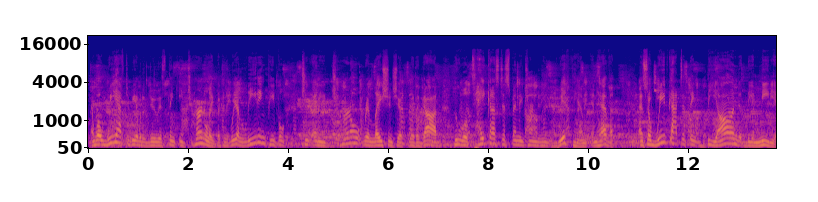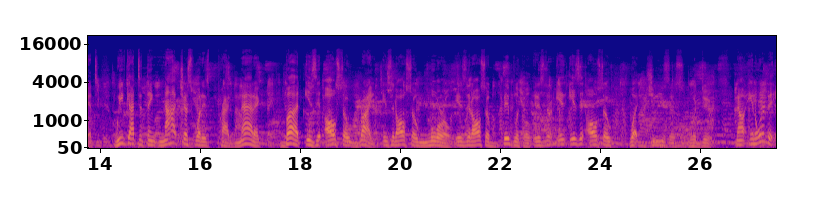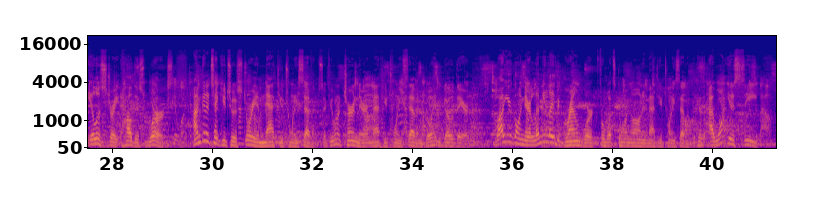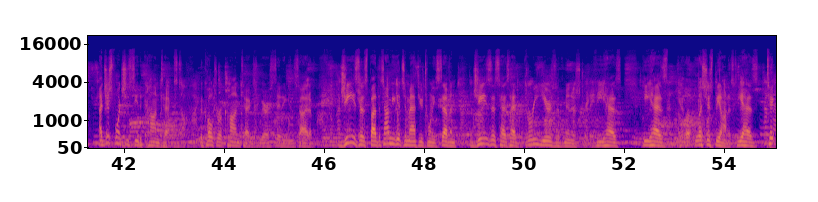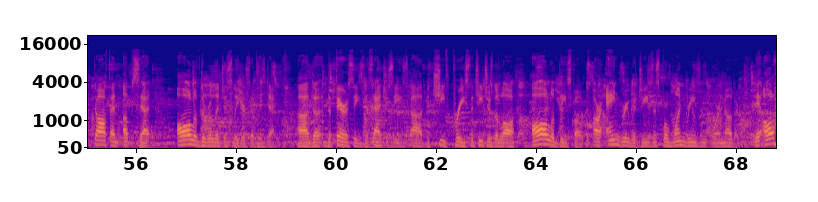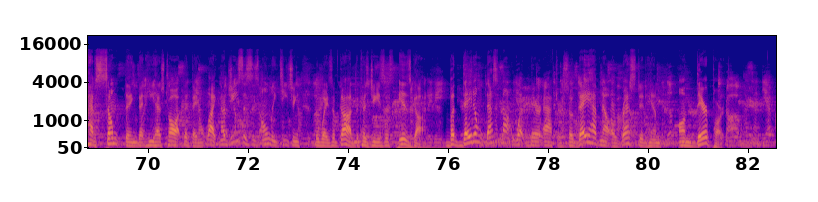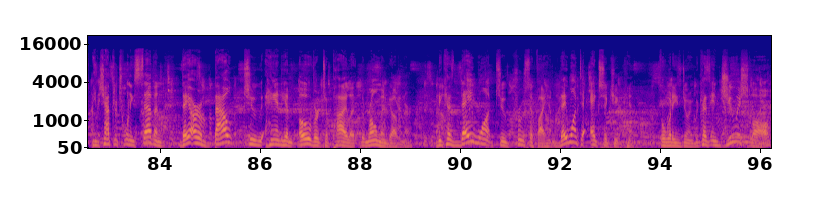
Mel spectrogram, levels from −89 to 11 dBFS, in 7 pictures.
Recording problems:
background chatter; noticeable; throughout; 3 voices, 10 dB below the speech

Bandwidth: 13.5 kHz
